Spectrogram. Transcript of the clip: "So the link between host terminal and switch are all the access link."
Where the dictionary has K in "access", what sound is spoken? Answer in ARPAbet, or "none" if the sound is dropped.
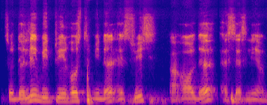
none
